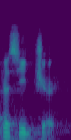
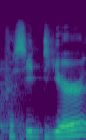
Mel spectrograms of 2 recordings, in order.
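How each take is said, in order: First: The d and y blend into j. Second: The d and y sounds stay separate. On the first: "than procedure" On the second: "It's harder to say procedure"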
